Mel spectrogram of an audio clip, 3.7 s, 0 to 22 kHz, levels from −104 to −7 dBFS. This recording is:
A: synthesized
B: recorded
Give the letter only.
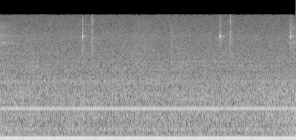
B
